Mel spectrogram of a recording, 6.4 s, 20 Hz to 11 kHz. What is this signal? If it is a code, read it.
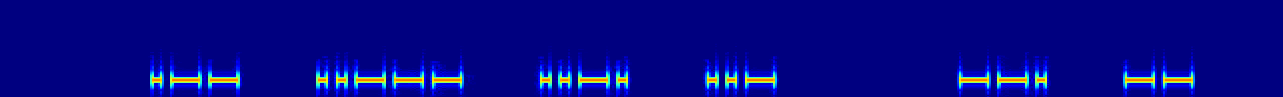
Morse code, heard as a keyed tone, about 25 wpm, spaced as for 15 wpm, 600 Hz. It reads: W2FU GM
